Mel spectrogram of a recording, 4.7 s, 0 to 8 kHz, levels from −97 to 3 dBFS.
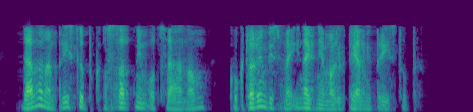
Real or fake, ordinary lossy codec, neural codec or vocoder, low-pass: real; AAC, 16 kbps; none; 7.2 kHz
